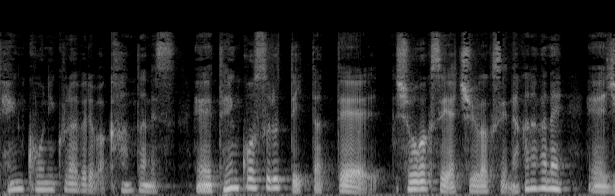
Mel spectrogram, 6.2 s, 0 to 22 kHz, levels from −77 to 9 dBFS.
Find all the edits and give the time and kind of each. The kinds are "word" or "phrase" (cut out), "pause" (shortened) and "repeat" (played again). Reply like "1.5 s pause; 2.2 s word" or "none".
1.9 s pause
